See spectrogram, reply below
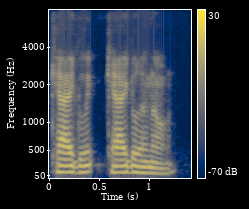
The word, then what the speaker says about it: Caglione: It was, if you guys don't know this name, and I might have pronounced it wrong, I didn't look up Caglione, it's spelled Caglione, but yeah. I think it's Jack Caglione.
